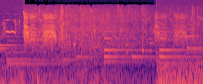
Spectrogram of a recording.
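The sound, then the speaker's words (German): Ducks quack in a busy, overlapping chatter on the Mühlenteich mill pond in Schermbeck on a sunny, warm day, with steady wind rustling through the leaves of trees and shrubs underneath and a louder burst of calls near the end. No one speaks. “Ich höre die Enten schnattern und den Wind durch die Blätter der Bäume und Sträucher rauschen.”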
